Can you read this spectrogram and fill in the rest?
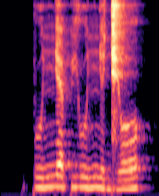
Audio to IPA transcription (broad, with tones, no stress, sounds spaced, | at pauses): p u˩˧ ɲ ɛ˧˩ p j u˧˩˧ ɲ ə˩˧˩ d͡ʑ o˨˥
